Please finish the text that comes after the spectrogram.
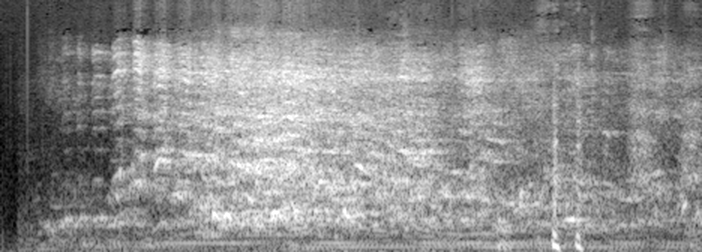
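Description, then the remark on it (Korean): A bright, bustling wash of many children's voices laughing and shrieking together, steady and fairly loud throughout, with a couple of sharper bursts near the end. “아이들 웃음소리입니다. 이 천진난만한 소리.”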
